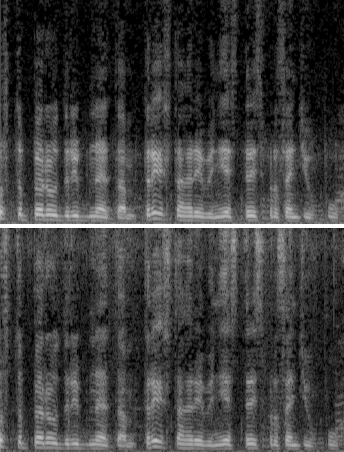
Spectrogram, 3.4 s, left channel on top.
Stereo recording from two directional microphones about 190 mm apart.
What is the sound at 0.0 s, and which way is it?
A man's voice, 90° right.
